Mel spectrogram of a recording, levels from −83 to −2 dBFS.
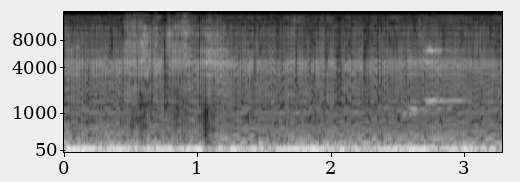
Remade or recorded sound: remade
